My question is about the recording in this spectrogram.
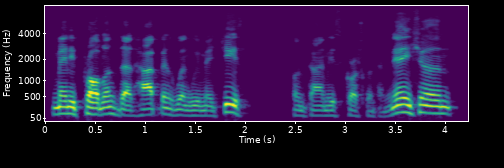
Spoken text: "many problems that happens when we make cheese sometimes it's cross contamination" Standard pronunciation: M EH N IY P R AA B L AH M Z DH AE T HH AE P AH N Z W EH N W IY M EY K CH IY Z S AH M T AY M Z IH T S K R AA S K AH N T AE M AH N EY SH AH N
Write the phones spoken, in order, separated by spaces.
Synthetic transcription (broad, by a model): M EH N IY P R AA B L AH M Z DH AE T HH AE P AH N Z W EH N W IY M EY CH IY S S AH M T AY M IH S K R AA S K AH N T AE M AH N EY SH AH N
